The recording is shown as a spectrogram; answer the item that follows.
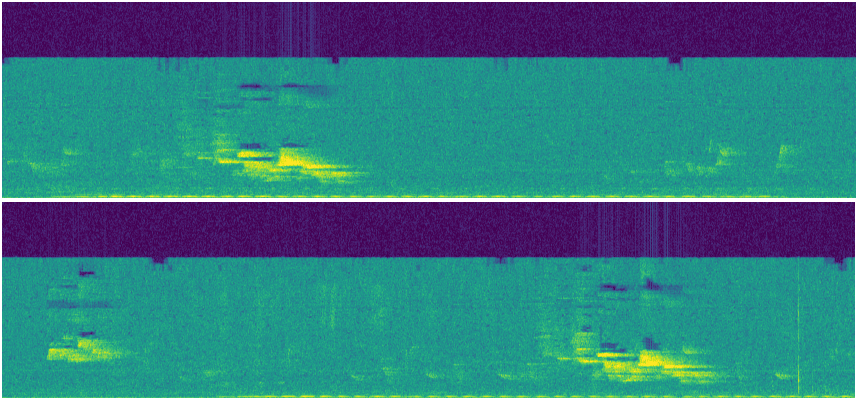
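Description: A woman softly humming a mantra on one long steady note, held about seven seconds, then after a breath a second time. Birds chirp faintly three times.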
